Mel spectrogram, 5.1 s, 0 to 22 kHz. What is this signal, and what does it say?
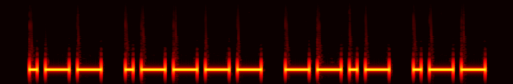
Morse code, heard as a keyed tone, about 15 wpm, 700 Hz. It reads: W1QW
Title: USA Call Signs - 4 Characters - Repeated 2x - 15wpm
